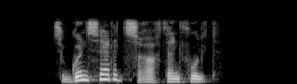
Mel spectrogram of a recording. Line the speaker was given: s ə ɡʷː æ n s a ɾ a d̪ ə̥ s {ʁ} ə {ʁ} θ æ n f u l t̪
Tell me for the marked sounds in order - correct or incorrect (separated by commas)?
correct, correct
